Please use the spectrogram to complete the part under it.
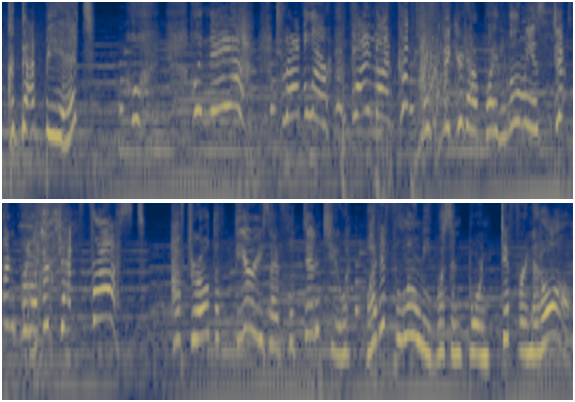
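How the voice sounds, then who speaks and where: An actress voicing a cheerful, curious young woman researcher in a video game, talking in an eager, animated way. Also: very high-pitched, moderate pace, over loud music. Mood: excited.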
